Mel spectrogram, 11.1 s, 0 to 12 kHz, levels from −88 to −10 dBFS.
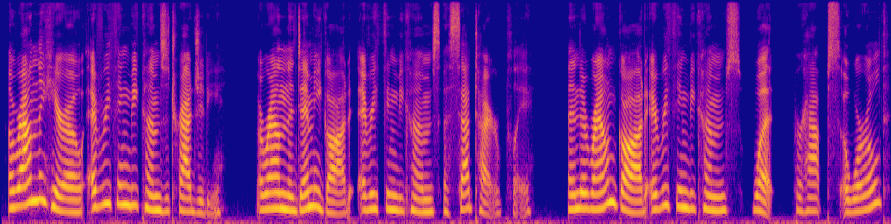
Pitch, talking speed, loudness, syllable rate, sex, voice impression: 225 Hz, 125 wpm, -20 LUFS, 5.2 syllables/s, female, feminine, slightly adult-like, slightly sincere, friendly, slightly sweet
